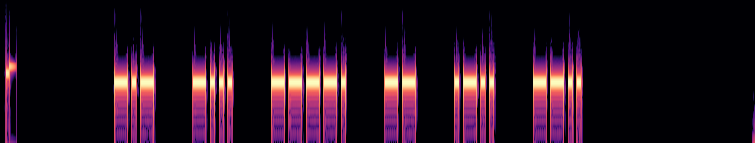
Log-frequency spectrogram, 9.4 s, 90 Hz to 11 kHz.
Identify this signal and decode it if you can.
Morse code, heard as a keyed tone, about 22 wpm, spaced as for 13 wpm, 700 Hz. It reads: KB9MLZ
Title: USA Call Signs - 6 Characters - 3x Character Spacing - 22wpm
